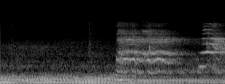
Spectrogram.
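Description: Small motor inside a Huggy Wuggy dancing plush toy whirring steadily as it twists the toy back and forth. A thin, higher-pitched sound from the toy comes in about a second in.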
